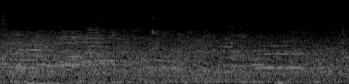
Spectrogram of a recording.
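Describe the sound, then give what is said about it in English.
A basketball dribbled on the court as a player holds the ball late in a close game, its bounces largely buried under continuous commentary and crowd noise. “She may want to just hold it and dribble it.”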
